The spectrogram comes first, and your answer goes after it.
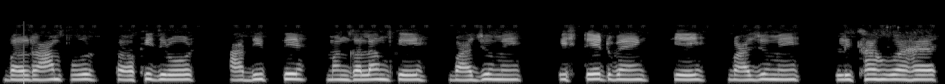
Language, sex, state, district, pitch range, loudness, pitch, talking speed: Hindi, female, Chhattisgarh, Balrampur, 215-230 Hz, -18 LUFS, 220 Hz, 95 wpm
